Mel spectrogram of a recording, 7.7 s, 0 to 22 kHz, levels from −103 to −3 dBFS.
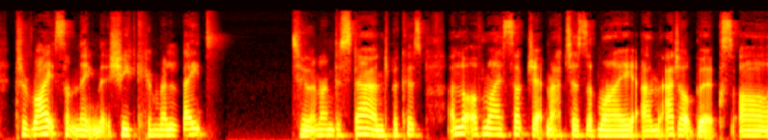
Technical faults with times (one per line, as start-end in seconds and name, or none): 1.29-1.47 short stall from a late packet
1.71-2.94 call audio freeze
